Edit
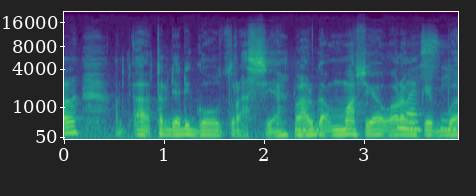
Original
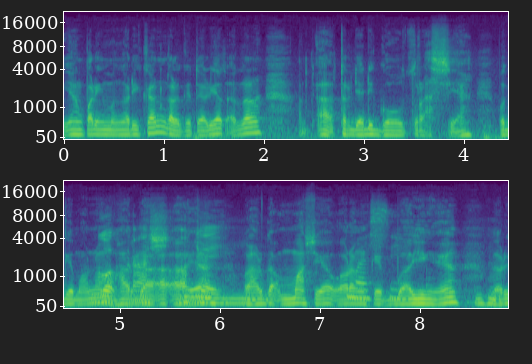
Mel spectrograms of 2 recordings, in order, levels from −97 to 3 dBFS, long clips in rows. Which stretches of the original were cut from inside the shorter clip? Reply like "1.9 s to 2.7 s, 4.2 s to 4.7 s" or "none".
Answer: 4.1 s to 6.2 s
